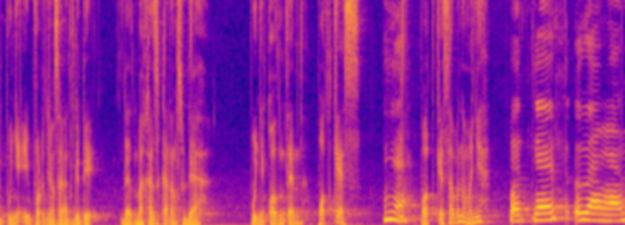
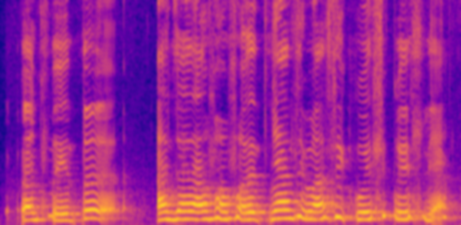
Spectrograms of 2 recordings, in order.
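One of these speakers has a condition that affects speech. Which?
The second: cerebral palsy; after high fever, weak legs, uses wheelchair; onset age two.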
